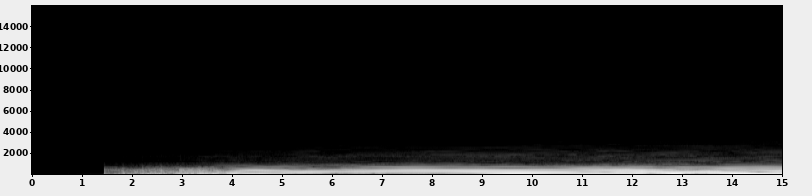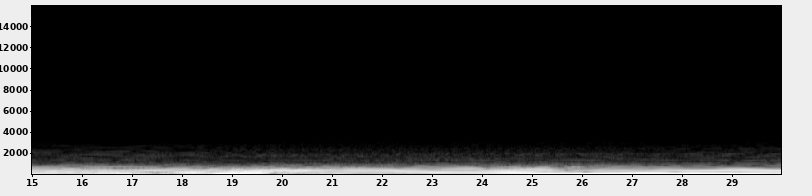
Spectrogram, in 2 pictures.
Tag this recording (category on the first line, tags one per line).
Soundscapes > Synthetic / Artificial
alien
ambience
ambient
atmosphere
bass
bassy
dark
drone
effect
evolving
experimental
fx
glitch
glitchy
howl
landscape
long
low
roar
rumble
sfx
shifting
shimmer
shimmering
slow
synthetic
texture
wind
